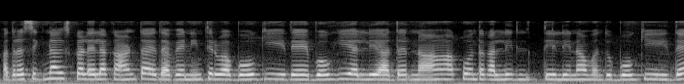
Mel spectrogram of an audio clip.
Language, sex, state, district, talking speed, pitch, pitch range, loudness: Kannada, female, Karnataka, Raichur, 130 wpm, 230 Hz, 225-240 Hz, -14 LUFS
